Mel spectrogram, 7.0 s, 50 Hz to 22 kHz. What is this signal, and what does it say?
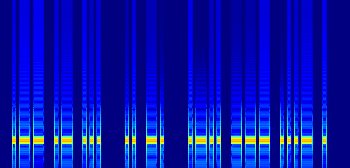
Morse code, heard as a keyed tone, about 17 wpm, 700 Hz. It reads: WAS IN LOVE
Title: Sentences from Top 1300 Words 17wpm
